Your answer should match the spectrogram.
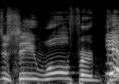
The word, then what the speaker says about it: Wolford: Yeah, John Wolford, who nobody even knows his actual name, and he dodges the own pronunciation. He's like, yeah, you kind of say the L.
